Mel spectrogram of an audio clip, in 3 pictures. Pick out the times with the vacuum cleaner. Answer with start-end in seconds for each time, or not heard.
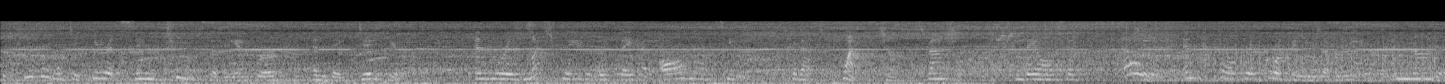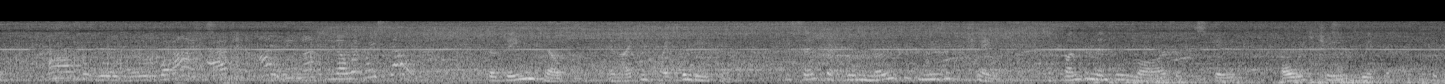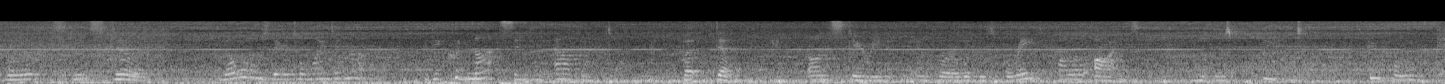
0.0-43.3.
